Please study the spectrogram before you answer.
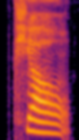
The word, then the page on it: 票: piào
